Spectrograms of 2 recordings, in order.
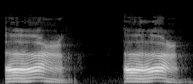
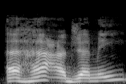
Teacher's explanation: الهمزة الأولى محققة والثانية همزة ليست شديدة، ليس فيها قفل للمخرج · Shown in: first take · Term: بتسهيل الهمزة الثانية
